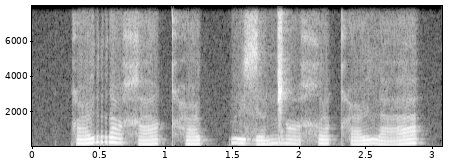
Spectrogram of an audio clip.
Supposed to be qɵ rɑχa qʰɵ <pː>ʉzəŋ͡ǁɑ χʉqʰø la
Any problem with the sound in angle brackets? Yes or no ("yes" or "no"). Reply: no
